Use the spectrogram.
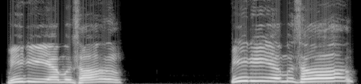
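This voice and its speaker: Man putting on a high-pitched fussy landlady. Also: slow, no room sound, clean studio sound. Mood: calling out. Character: fussy, grumbling middle-aged landlady. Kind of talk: dramatized audiobook reading.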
